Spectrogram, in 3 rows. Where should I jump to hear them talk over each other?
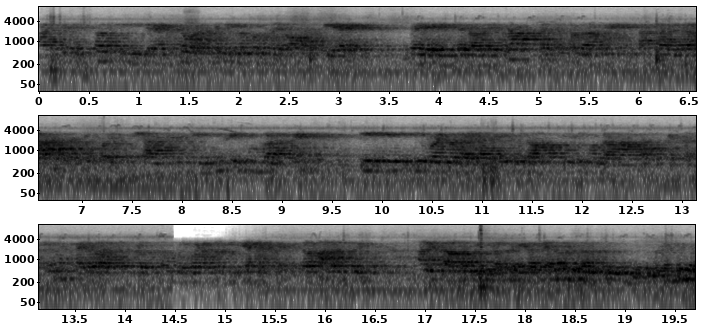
17.0 s

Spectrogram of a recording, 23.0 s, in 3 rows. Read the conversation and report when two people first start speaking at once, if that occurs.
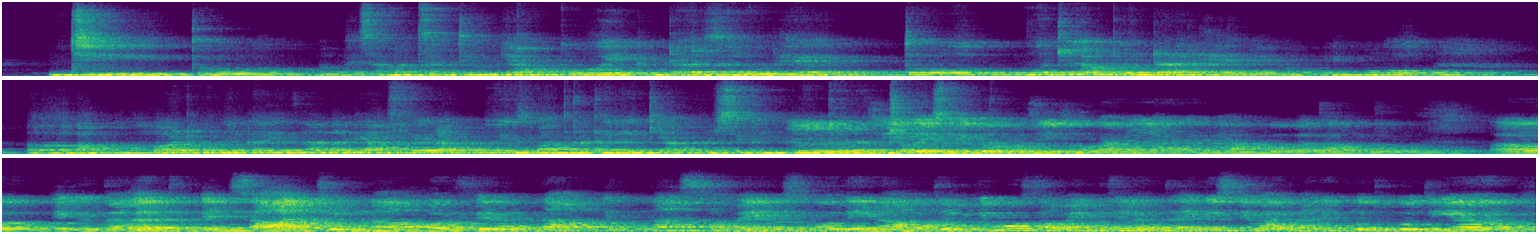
11.6 s

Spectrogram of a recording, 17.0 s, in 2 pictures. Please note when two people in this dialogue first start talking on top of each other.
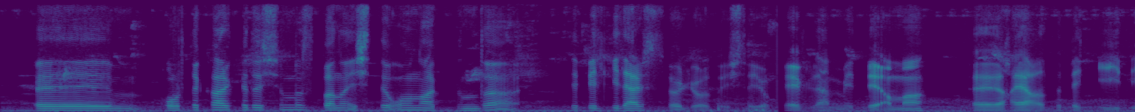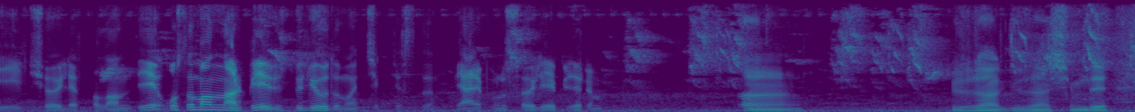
none

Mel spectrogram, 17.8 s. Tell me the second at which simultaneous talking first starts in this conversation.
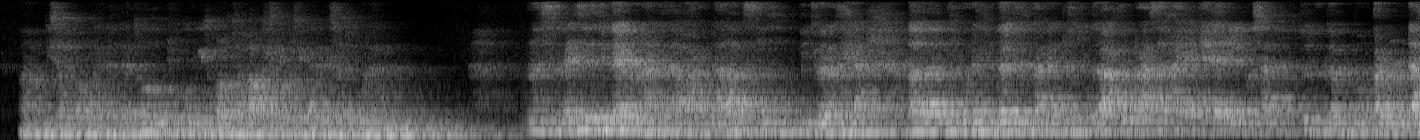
none

